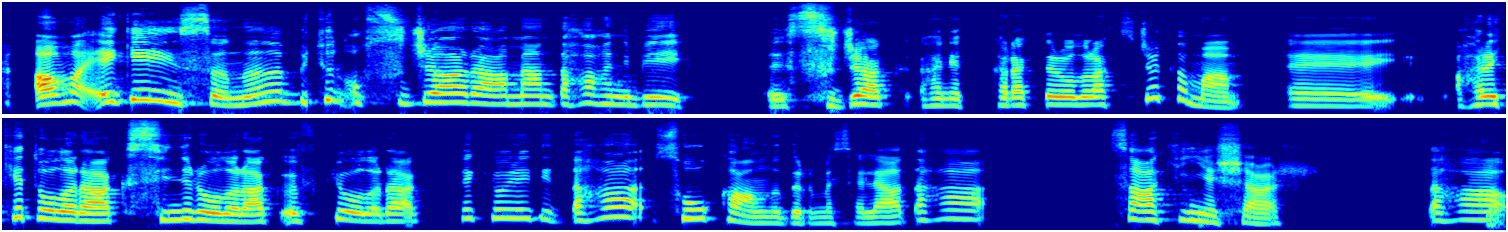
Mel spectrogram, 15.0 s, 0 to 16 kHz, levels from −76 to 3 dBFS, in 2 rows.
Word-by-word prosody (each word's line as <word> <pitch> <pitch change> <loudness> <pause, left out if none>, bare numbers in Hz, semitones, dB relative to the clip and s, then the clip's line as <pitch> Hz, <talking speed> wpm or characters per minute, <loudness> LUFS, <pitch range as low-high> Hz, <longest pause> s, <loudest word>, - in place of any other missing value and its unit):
ama 255 +6 +9
Ege 300 +7 +5
insanı 265 -1 0
bütün 320 +3 -4
o 275 - -7
sıcağa 280 +1 +2
rağmen 240 -1 +2
daha, 250 +2 -3
hani, 225 -3 -4
bir, 225 - -3 0.4
eee, - - -6
sıcak, 225 +4 +2
hani, 195 -1 -6
karakter 210 +2 -1
olarak 225 0 +2
sıcak 400 - -8
ama, 155 - -1 0.2
eee, 190 - -4 0.3
hareket 235 - +1
olarak, 220 -5 +5
sinir 250 +1 -2
olarak, 205 -4 +3
öfke 250 +4 -5
olarak 210 -2 -1 0.2
pek 285 +1 -11
öyle 285 0 -6
değil. 250 -8 -14
Daha 315 +8 0
soğukkanlıdır 215 - -3
mesela. 160 +2 -5
Daha 260 +2 -6 0.6
sakin 245 -2 +1
yaşar. 195 -5 -2 0.5
Daha 240 +1 -2
240 Hz, 135 wpm, -25 LUFS, 210-275 Hz, 0.6 s, ama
